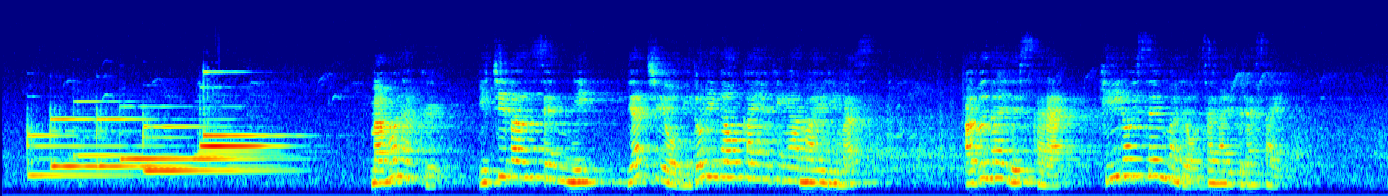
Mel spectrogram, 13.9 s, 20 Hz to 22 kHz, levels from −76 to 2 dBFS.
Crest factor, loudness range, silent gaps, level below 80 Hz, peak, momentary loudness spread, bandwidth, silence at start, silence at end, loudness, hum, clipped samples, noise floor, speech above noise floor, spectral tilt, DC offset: 18 dB; 7 LU; none; -74 dBFS; 0 dBFS; 18 LU; 15 kHz; 0.25 s; 0.05 s; -17 LUFS; none; under 0.1%; -45 dBFS; 25 dB; -4 dB/octave; 0.1%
